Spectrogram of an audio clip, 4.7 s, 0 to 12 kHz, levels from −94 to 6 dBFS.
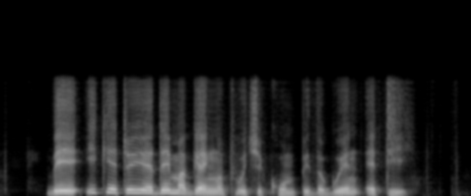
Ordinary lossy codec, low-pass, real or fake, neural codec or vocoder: none; 7.2 kHz; fake; codec, 16 kHz, 0.3 kbps, FocalCodec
